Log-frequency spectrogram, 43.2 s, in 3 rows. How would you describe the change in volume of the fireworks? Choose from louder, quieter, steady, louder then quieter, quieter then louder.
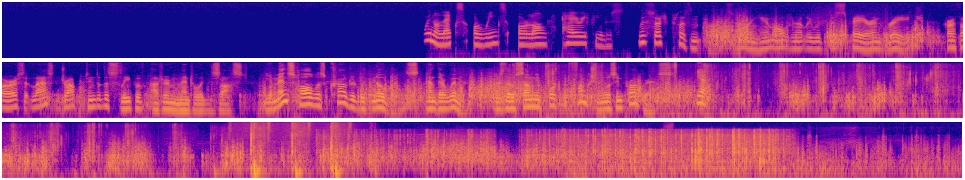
louder.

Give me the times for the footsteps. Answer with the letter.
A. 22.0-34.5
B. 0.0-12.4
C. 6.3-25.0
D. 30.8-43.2
A.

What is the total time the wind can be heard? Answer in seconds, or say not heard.
33 s.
